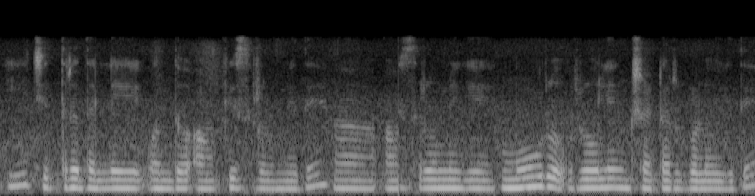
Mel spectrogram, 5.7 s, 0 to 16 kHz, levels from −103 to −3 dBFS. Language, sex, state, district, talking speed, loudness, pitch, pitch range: Kannada, female, Karnataka, Dakshina Kannada, 150 wpm, -37 LUFS, 155 Hz, 155-170 Hz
